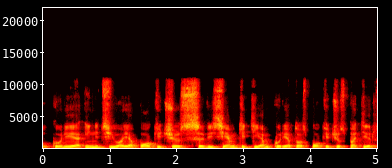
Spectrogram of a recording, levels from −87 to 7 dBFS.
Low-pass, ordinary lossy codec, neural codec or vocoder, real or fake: 10.8 kHz; MP3, 96 kbps; none; real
